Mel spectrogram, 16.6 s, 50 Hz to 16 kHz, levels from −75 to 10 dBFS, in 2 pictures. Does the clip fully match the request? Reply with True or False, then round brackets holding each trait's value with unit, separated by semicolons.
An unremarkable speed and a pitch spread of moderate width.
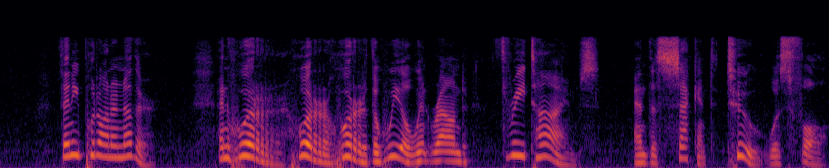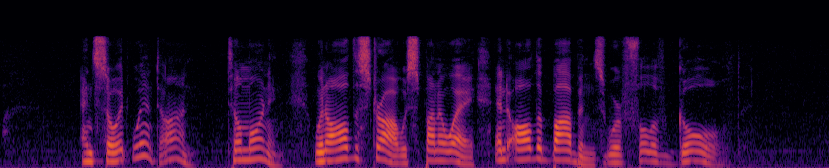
False (160 wpm; 7.3 semitones)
